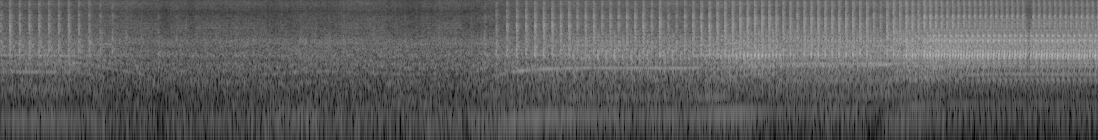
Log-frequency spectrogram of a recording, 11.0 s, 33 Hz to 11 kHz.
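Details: 2001 Jeep Grand Cherokee engine: sharp regular ticking/knocking that quickens and grows louder as revs climb under acceleration; cause unknown.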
